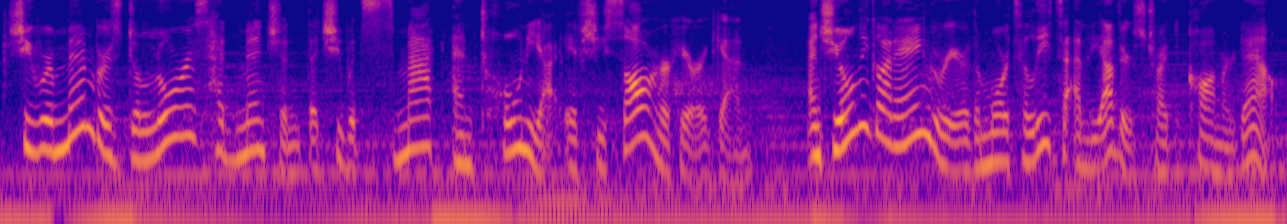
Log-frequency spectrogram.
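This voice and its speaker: A narrator reading a scripted story in an expressive storytelling manner. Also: mid-range voice, moderate pace. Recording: music under the voice. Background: music.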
